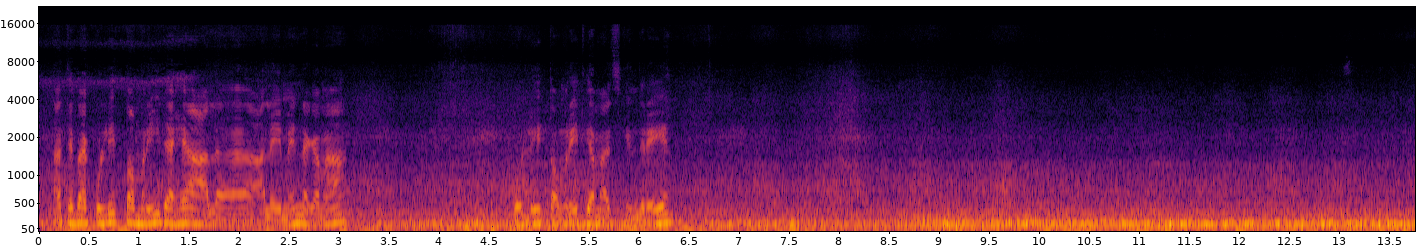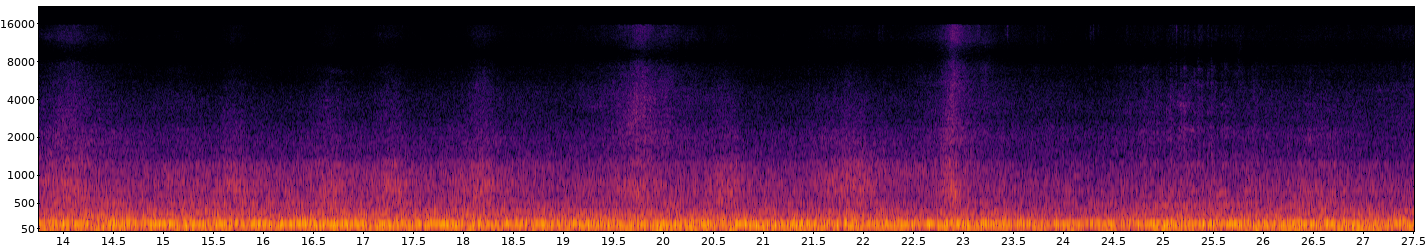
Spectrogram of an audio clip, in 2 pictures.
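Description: Traffic passes by on a busy street.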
